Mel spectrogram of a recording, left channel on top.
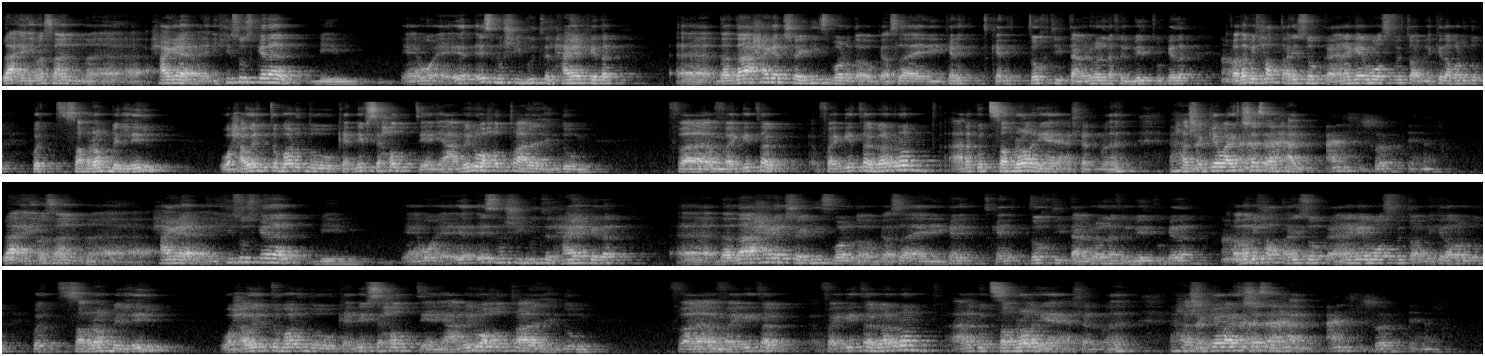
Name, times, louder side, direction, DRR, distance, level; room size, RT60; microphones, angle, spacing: voice 1, 0.0-6.1 6.7-11.9 12.3-14.8 15.1-16.4 17.0-20.7 21.6-22.6 22.9-27.8, left 3 dB, 90° left, 2 dB, 0.4 m, -21 dB
voice 2, 21.6-22.0 26.7-26.8 27.2-29.2, left 1 dB, 35° left, -4 dB, 0.9 m, -29 dB
3.3 x 2.9 x 2.2 m, 0.75 s
head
